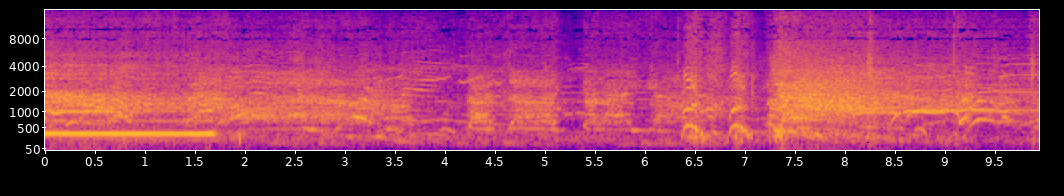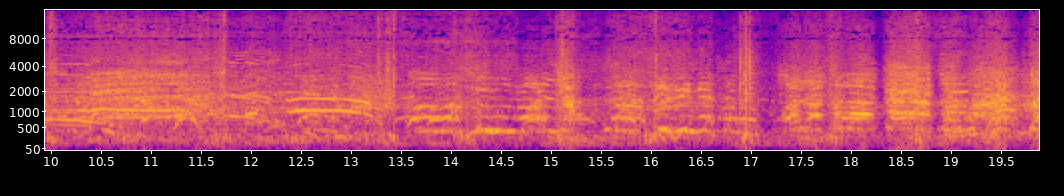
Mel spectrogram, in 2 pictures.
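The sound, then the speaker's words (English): Maori men perform a war dance at a protest against mandates, many voices shouting and chanting in loud rhythmic bursts with sharp cries over constant crowd noise. “Maori native perform war dance to end mandate. They're already calling war dance, homeboy.”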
